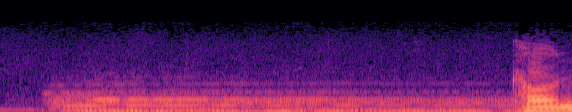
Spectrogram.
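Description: The great bell of an old Chinese city tolls once, its deep, resonant tone ringing steadily with layered overtones for several seconds before a voice starts speaking at the very end.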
